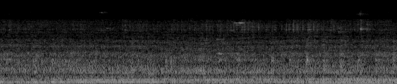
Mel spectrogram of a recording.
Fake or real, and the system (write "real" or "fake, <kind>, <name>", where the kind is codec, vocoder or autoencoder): fake, vocoder, Vocos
